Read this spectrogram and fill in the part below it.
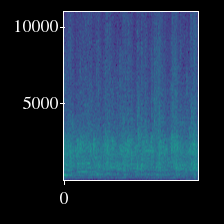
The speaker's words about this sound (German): Wow, großen Applaus für den ersten Platz. Platz. Schon mal so prophylaktisch.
